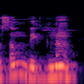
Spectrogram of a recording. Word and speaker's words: संविग्न: शोक सविघ्न मानस संविघ्न ऐसा बोलिए समविघ्न ग आधा है और न पूरा है। ऐसे भी लिख सकते हैं इसको संविग्न।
